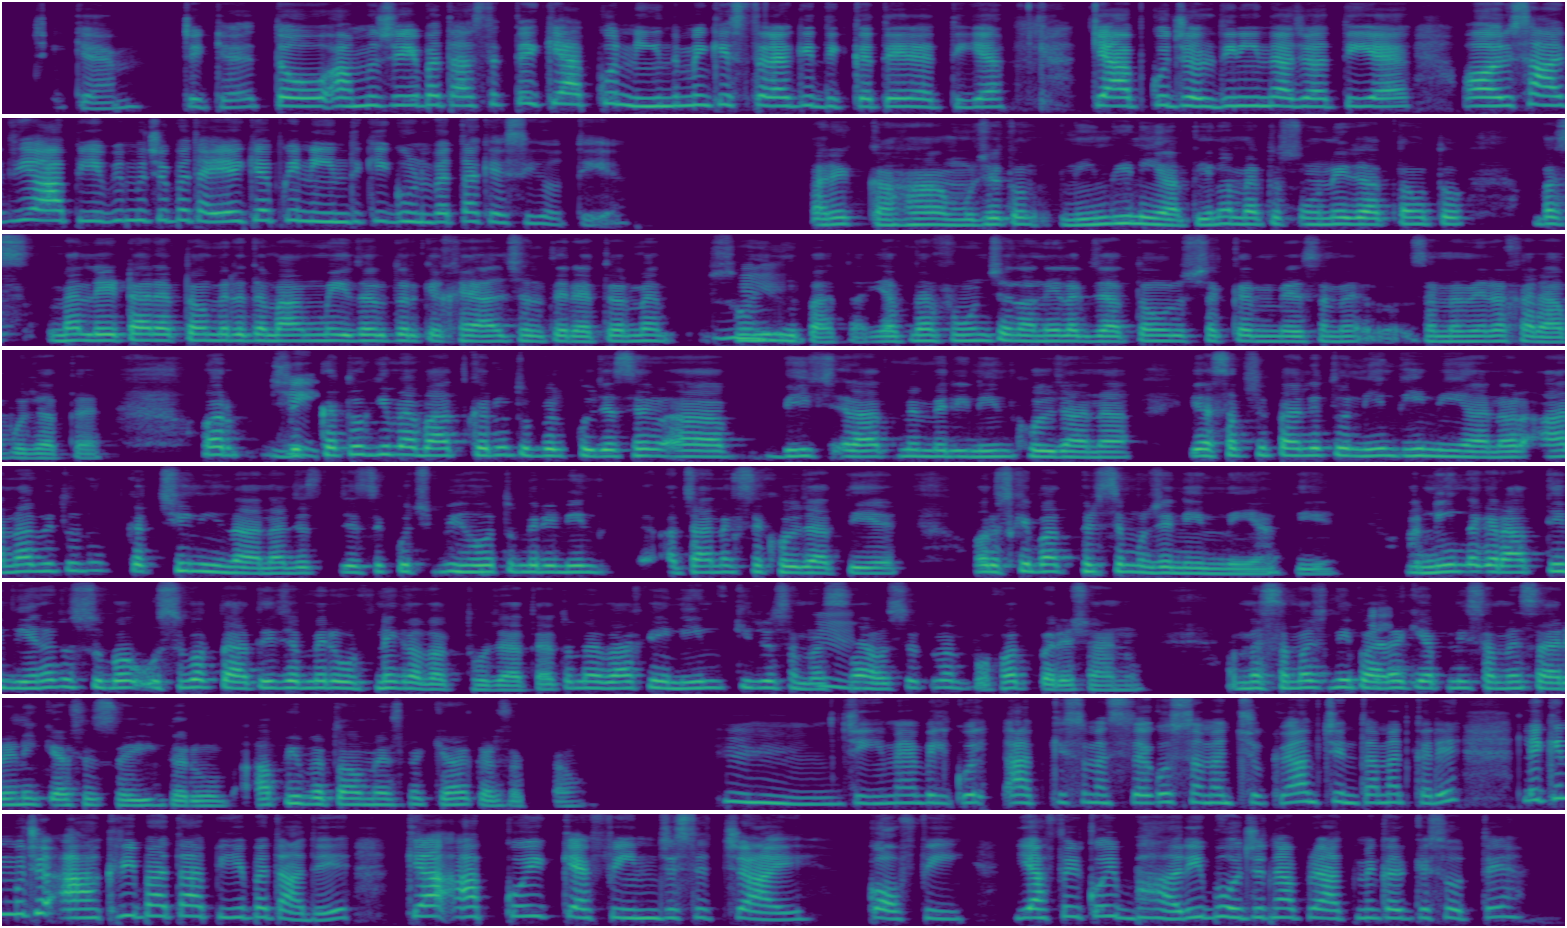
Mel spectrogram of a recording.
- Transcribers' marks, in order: in English: "कैफ़ीन"
- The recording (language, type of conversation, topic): Hindi, advice, मैं अपनी सोने-जागने की समय-सारिणी को स्थिर कैसे रखूँ?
